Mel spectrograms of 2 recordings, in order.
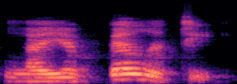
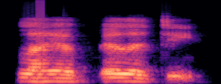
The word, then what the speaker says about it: liability: Now these primary stress is on the second I know the third syllable. So we say it as liability again liability.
